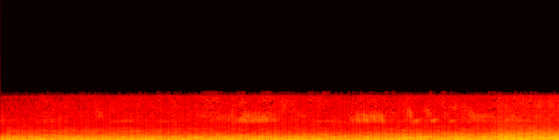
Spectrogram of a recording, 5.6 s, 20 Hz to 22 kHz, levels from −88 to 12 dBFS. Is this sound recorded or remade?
remade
